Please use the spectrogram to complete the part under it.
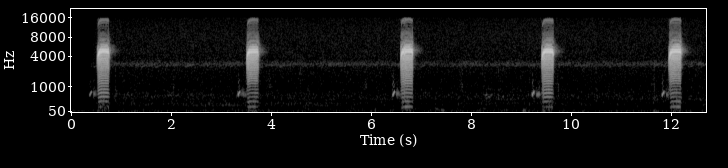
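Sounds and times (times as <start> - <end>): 
faint hiss: 0.0 - 12.7
American woodcock repeated nasal peent call: 0.3 - 0.9, 3.3 - 3.9, 6.4 - 7.0, 9.2 - 9.8, 11.7 - 12.4.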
